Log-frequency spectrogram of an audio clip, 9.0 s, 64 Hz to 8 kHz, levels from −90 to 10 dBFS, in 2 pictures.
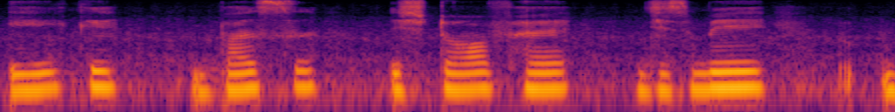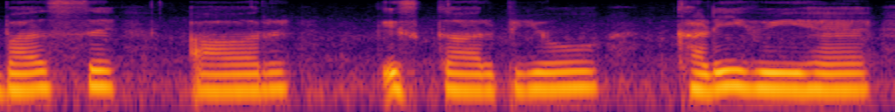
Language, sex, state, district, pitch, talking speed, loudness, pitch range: Hindi, female, Bihar, Saran, 175 Hz, 80 wpm, -16 LUFS, 170-185 Hz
